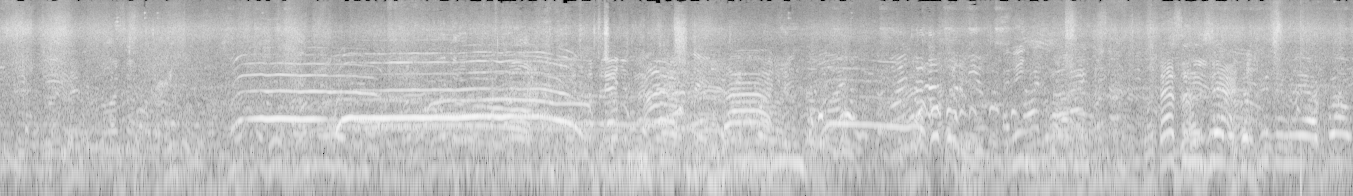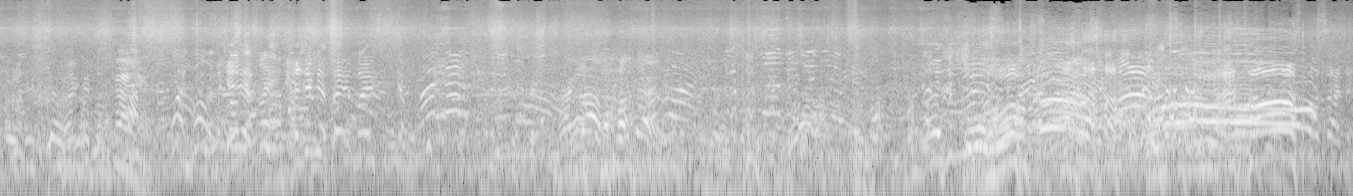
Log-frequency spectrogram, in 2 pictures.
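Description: A crowd of people talks and murmurs outdoors.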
